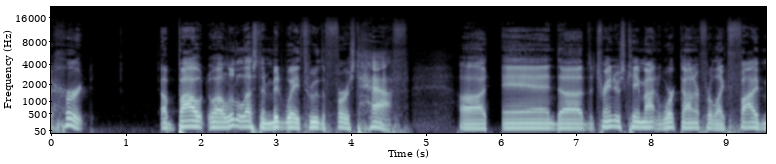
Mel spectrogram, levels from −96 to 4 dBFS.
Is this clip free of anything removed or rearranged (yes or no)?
no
